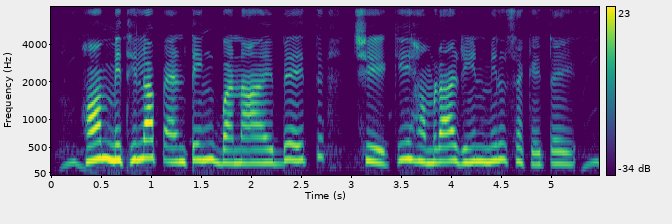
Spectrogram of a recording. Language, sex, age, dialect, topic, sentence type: Maithili, female, 18-24, Southern/Standard, banking, question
